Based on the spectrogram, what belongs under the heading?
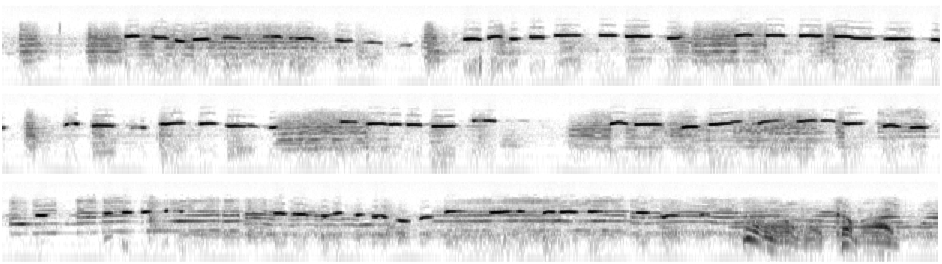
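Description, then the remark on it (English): A melody is whistled for over twenty seconds, with wavering, sliding pitches and brief pauses between phrases, fairly loud throughout and no talking over it. “And he used to whistle with it. Try whistling this.”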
